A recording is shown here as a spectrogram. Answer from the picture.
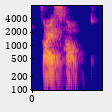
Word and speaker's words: Weishaupt: Por muy benignos que sean los objetivos de los Illuminatis, de Weishaupt, ¿cómo se pronuncia? Bávaros. No, el apellido Weishaupt. Ah, ya. Weishaupt.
